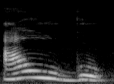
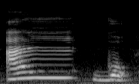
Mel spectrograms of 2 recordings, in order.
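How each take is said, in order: First: The L sounds like a U vowel. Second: The L is a clear consonant with the tongue raised. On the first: The speaker calls it wrong. "A gente não fala algo, igual a gente fala" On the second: The speaker calls it right. "a sua língua vai ficar presa ali no céu da boca"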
